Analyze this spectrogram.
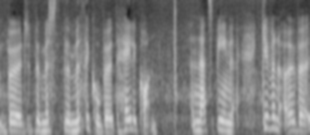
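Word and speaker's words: Halcyon: Now, Helicon or Helison, depending on how you pronounce it, here's the fun story behind that.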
